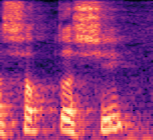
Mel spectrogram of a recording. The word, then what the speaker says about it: सप्तर्षि: तो अभी इसको ऋषि बनाएंगे शी ये बना सप्तर्षि तो ये बना सप्तर्षि सप्तर्षि। र को पहले उच्चारण किया फिर आकर नीचे आंसर आया सप्तर्षि।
